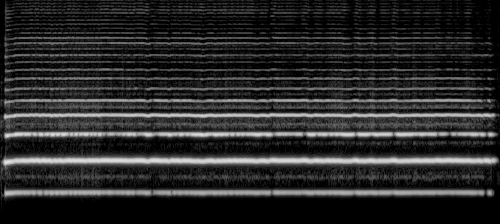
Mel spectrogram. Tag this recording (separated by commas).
Music, woodwind instrument, Musical instrument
